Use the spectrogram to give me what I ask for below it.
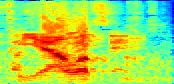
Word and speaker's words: Puyallup: Puyallup.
